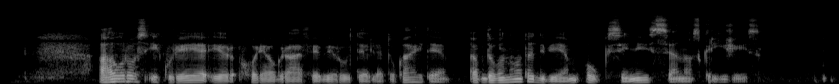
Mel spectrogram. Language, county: Lithuanian, Utena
